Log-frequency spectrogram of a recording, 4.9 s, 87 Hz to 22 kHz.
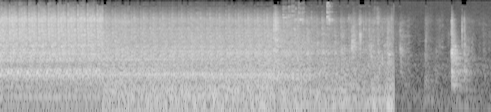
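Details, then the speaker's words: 1957 Chevrolet 6400 fuel truck with a T-shirt as emergency fan belt driving water pump and fan, alternator removed for repair: rough chugging six-cylinder idle with steady beat, no squeal or slip, then shutdown; runs fine. "And I'm going to start it up and let you see how it works. Alright, the truck is running. As you can see, the fan is turning, it is working."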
